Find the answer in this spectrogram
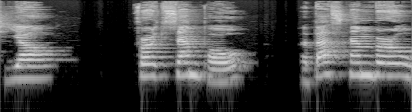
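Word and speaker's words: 幺: numbers and so on we pronounce one as Yao for example a bus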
